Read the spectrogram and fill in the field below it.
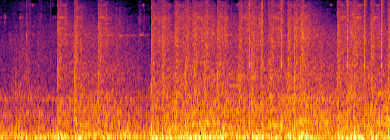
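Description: Dense, continuous gunfire crackles throughout, rapid bursts layered over one another in a loud, chaotic firefight in the video game The Division.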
